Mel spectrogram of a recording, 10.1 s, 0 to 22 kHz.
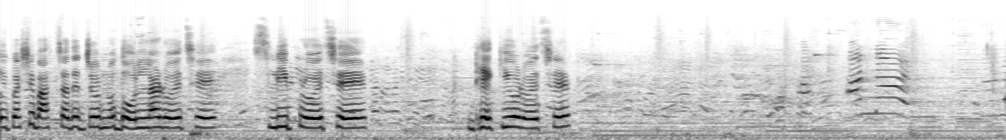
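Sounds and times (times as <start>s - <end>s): quiet background music: 0.0s - 10.0s
children's voices at play: 1.9s - 10.0s.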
